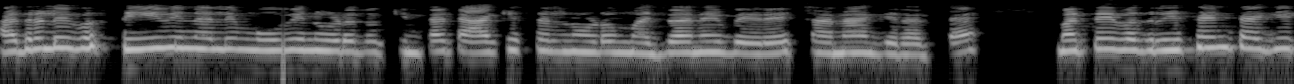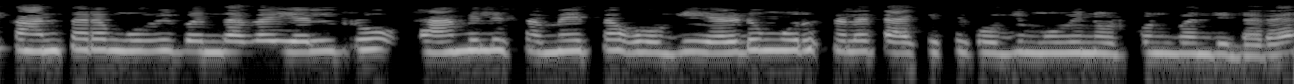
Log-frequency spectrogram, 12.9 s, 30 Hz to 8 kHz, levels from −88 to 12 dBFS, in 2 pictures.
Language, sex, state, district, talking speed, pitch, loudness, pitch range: Kannada, female, Karnataka, Shimoga, 160 wpm, 265 Hz, -25 LUFS, 245-290 Hz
